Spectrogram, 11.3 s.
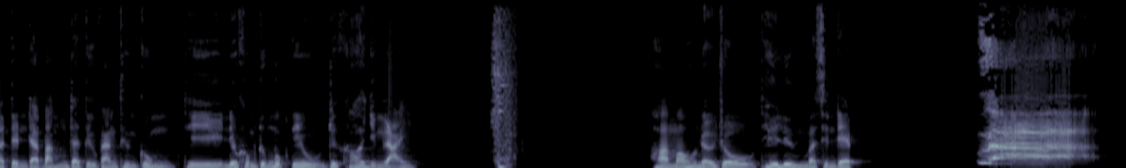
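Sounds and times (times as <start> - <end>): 
speech: 0.0 - 4.2, 4.9 - 5.1, 6.5 - 8.6
anguished scream sound effect: 9.8 - 11.1.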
